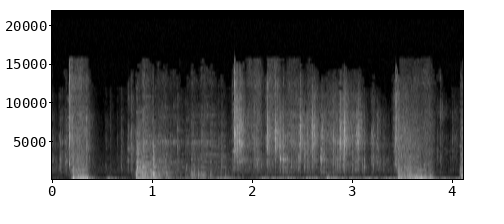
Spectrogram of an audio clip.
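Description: Spray-paint work with fire on a canvas: several short hissing, rumbling whooshes, the loudest near the end, as the fresh orange paint is set alight.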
